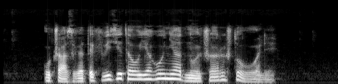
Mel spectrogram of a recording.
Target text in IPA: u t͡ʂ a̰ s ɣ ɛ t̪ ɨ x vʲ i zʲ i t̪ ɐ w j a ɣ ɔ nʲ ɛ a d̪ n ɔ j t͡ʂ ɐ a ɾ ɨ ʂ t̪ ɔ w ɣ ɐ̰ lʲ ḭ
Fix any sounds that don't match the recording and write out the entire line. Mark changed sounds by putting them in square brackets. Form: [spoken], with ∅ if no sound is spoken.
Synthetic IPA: u t͡ʂ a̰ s ɣ ɛ t̪ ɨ x vʲ i zʲ i t̪ ɐ w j a ɣ ɔ nʲ ɛ a d̪ n ɔ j t͡ʂ ɐ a ɾ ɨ ʂ t̪ ɔ w [v] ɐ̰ lʲ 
